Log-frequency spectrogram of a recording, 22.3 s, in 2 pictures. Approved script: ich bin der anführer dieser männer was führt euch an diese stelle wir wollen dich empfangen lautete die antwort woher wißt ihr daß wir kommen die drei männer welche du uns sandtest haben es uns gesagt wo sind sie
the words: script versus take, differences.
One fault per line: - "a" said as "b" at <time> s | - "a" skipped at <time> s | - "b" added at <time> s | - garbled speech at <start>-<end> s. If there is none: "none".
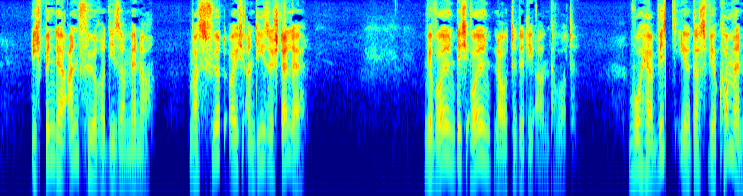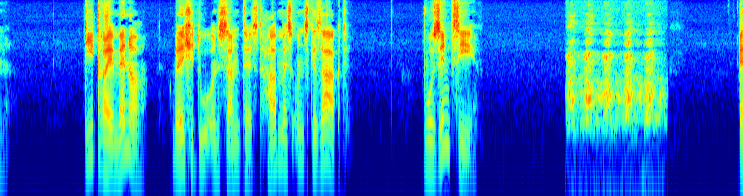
- "empfangen" said as "wollen" at 7.1 s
